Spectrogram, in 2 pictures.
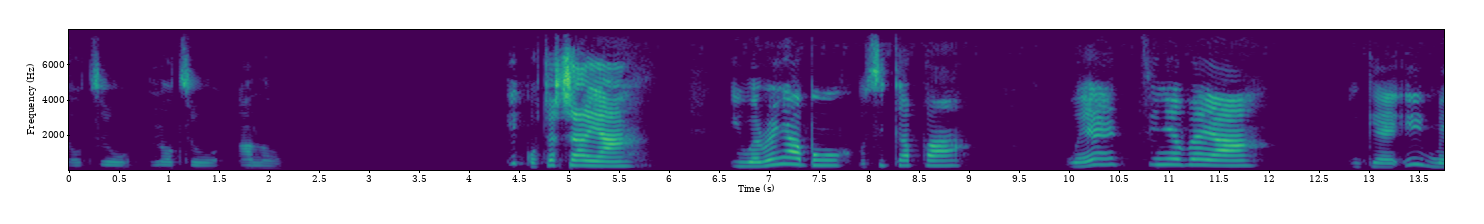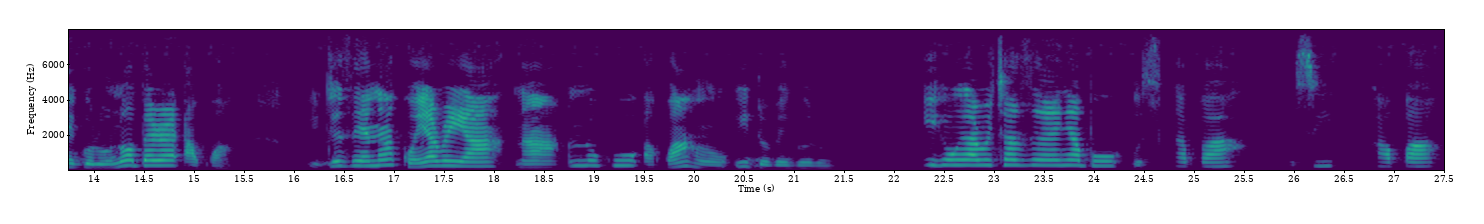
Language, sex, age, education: Igbo, female, 30-45, tertiary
